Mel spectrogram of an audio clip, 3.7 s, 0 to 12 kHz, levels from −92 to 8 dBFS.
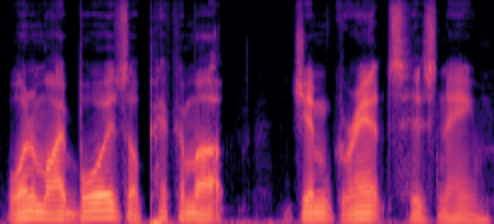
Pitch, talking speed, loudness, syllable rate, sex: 90 Hz, 180 wpm, -19 LUFS, 3.8 syllables/s, male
